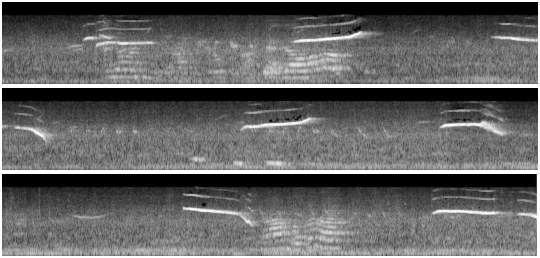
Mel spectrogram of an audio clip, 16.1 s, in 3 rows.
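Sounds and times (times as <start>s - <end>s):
songbird whistling: 0.0s - 3.9s, 4.6s - 10.5s, 12.4s - 13.4s, 14.2s - 16.0s.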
